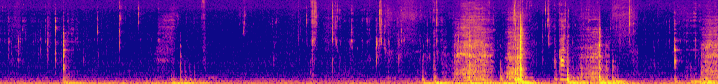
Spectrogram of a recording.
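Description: A spoon scrapes against a plate.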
